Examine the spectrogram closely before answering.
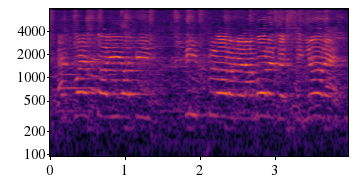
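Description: With clear crowd noise and clear music in the background, a man speaks fairly slowly at an extremely high pitch in a monotone, flat way.

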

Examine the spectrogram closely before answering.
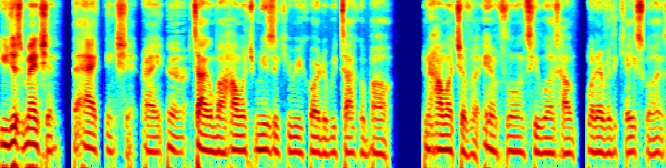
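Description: Very deep, low-pitched male voice with an American accent, monotone and flat in intonation at a fairly quick pace, dry with no echo against a quiet background. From Inland Empire, Southern California; Southern California. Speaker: rapper; podcast host or guest. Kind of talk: casual chat. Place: home room. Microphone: studio mic.

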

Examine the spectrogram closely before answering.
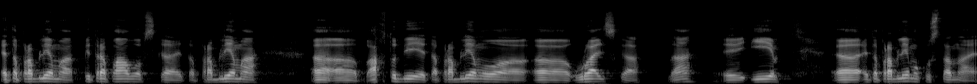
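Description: A man's pitch varies in an ordinary way, and the background stays quiet. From Kazakhstan. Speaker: government minister. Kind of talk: press briefing answers. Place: hall. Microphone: podium.

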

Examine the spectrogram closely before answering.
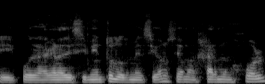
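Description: In a quiet background, a man with a dark, mellow tone talks at a fairly quick pace with fairly even intonation. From Mexico. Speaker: university professor. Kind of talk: casual video blog monologue. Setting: home office. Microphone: webcam.

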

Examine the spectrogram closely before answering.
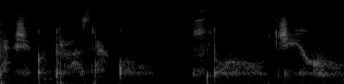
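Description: This is a woman whispering. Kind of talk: soft-spoken roleplay medical exam. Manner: soft, close ASMR doctor voice.

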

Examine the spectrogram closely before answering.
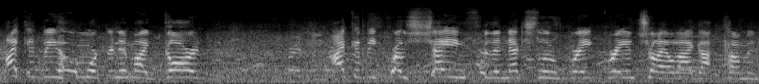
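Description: Against noticeable background noise, a woman speaks in a raised, projected voice at an extremely high pitch. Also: fairly even intonation, moderate pace. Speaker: convention delegate. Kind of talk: impassioned interview answer. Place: hall. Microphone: phone near.

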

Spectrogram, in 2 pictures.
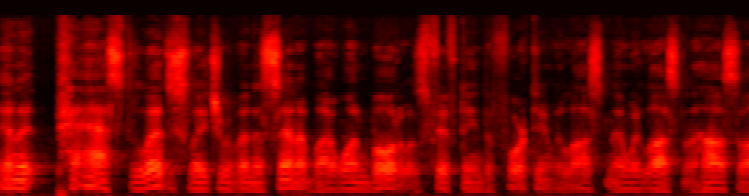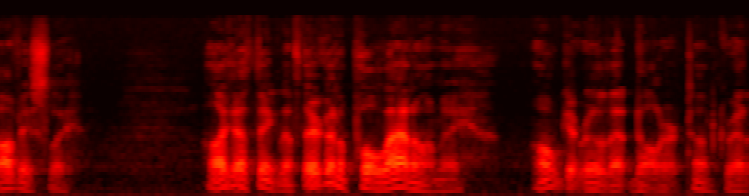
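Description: Speaking with an American accent, a man talks fairly quickly at a fairly low pitch with vocal fry. His intonation is lively. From Carbon County, Utah. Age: 70s. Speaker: former miner and state legislator. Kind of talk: oral history interview answer. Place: home room. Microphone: lapel.

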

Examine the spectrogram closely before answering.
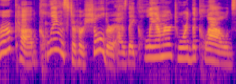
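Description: A woman's fairly high voice with a bright, sharp tone at a slow pace

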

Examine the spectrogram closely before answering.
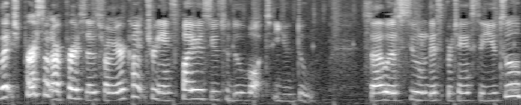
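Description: Over faint background music, a woman speaks at a fairly high pitch and a moderate pace, with ordinary pitch variation and big swings in loudness. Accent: Barbadian. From Barbados. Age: 20s. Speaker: YouTuber. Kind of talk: casual talk to camera. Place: home room.

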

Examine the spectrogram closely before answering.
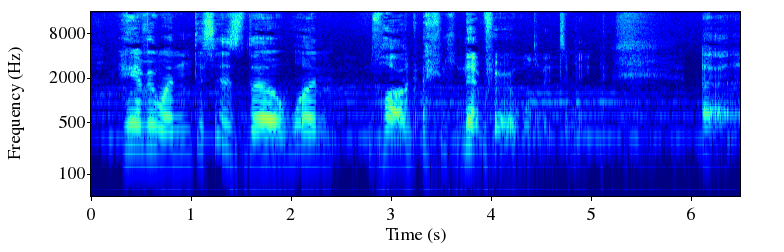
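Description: Over faint background music, a woman speaks at a very slow pace with big swings in loudness, in a dry sound without echo. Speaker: vlogger. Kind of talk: casual vlog chat. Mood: sad, upset. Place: car. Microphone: phone near.

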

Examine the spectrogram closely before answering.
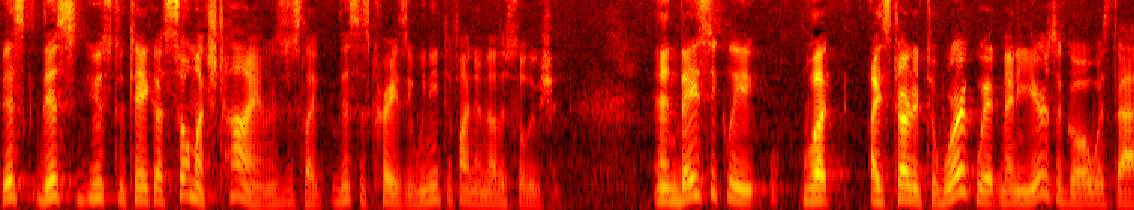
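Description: Speaking at a fairly quick pace, a man lets his loudness swing in big jumps. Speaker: conference speaker. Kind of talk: lecture. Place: hall. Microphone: lapel.

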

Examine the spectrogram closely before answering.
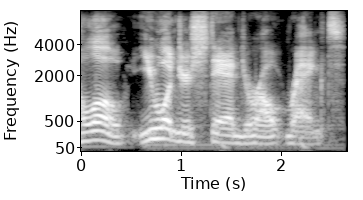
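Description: A man's put-on character voice in a medium pitch, with lively intonation at a fairly slow pace. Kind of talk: formal, stiff. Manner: authoritative, on the nose.

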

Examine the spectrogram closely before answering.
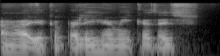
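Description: A man talks with a very deep, low pitch. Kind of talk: casual talk to camera. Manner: low-energy.

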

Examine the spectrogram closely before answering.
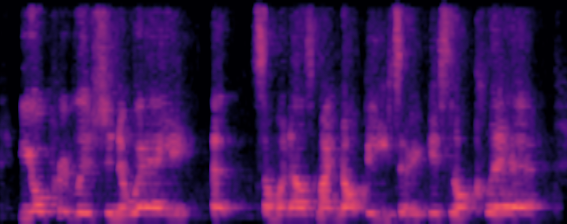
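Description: Audible room echo surrounds a woman's voice. She speaks at a moderate pace with a fairly high pitch. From northern England. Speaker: gymnastics coach and PE teacher; gymnastics coach, PE teacher. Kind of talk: interview. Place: office. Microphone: video call.

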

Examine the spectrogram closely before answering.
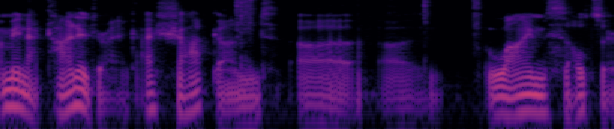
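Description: Speaking at a fairly slow pace, a man with a very deep, low pitch uses lively intonation and vocal fry. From United States. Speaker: vlogger. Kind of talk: casual vlog monologue. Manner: casual, rambling, profane. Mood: amused, joking. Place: home room. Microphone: webcam.

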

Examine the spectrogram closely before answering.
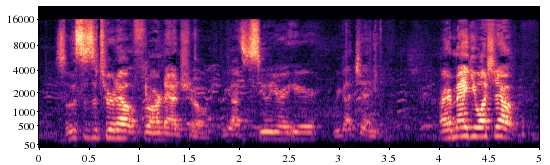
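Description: Crowd noise and audible room echo surround a man talking at a very fast pace. His high pitch, lively intonation and big swings in loudness stand out. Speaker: vlogger. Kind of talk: casual vlog. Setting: at home.

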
